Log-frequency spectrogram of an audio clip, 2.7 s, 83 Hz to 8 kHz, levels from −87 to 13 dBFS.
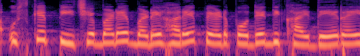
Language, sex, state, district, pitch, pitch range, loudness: Hindi, female, Uttar Pradesh, Shamli, 245 Hz, 230-260 Hz, -12 LUFS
